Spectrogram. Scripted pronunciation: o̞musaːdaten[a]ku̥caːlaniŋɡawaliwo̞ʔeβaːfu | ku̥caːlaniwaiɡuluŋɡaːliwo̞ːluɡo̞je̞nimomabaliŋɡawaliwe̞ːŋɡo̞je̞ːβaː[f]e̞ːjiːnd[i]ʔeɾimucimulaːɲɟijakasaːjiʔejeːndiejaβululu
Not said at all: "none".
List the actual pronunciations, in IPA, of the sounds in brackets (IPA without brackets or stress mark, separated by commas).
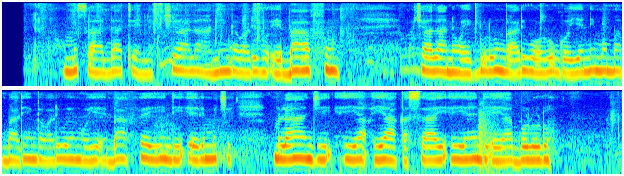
e, f, i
